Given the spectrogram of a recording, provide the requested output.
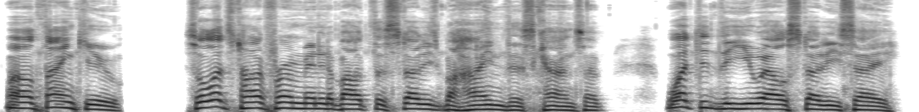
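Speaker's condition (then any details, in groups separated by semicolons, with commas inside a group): Parkinson's disease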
